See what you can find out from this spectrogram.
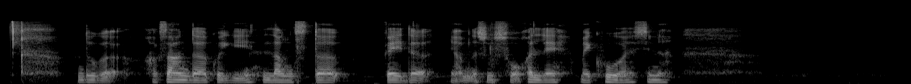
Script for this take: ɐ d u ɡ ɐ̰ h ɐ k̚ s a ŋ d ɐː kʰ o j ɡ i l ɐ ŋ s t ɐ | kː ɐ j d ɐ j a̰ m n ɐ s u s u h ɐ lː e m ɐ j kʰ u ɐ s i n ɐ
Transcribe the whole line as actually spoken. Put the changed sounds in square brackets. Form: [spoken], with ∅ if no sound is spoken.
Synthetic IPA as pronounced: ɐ d u ɡ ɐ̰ h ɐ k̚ s a ŋ d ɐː kʰ o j ɡ i l ɐ ŋ s t ɐ | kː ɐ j d ɐ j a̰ m n ɐ s u s [o] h ɐ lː e m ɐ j kʰ u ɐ s i n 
